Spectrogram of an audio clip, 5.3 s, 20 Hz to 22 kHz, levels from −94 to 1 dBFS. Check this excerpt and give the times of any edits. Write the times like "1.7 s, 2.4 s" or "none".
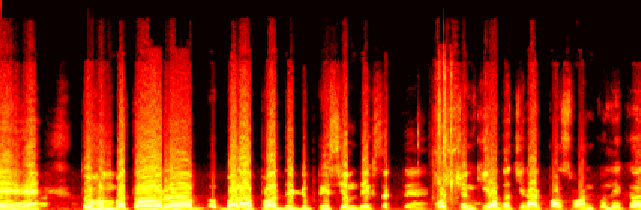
3.5 s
